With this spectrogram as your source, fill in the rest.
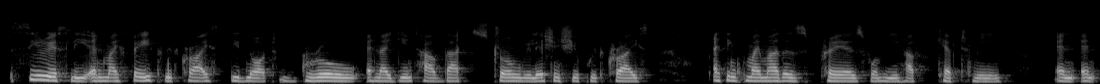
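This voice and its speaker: A Kenyan woman in her forties sharing a personal faith testimony, reflective and measured, with frequent pauses and repeated words. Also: low-pitched, lo-fi sound. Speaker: testimony speaker.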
